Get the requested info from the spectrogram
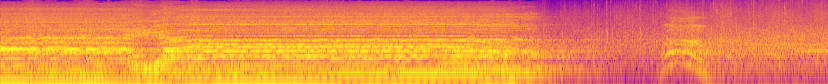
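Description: All-male vocal ensemble with band singing a long held closing chord over a low bass note, which cuts off about five seconds in. Softer applause follows.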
